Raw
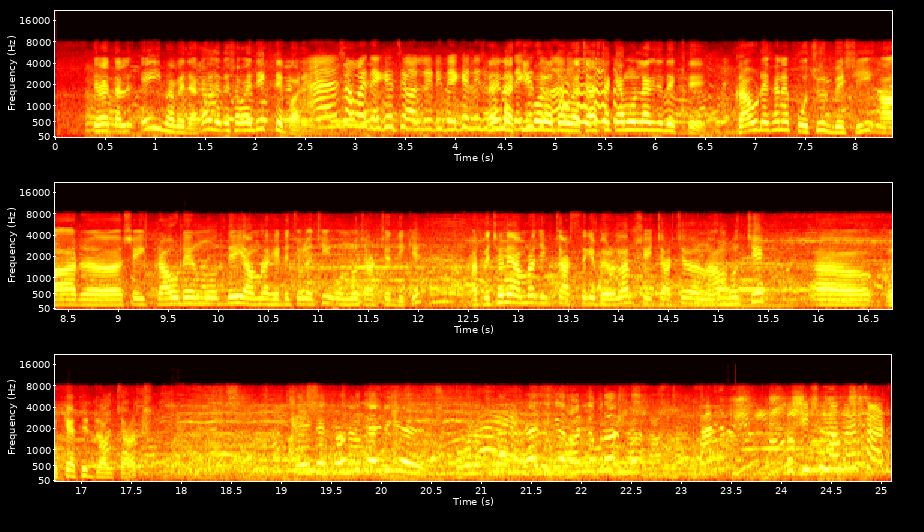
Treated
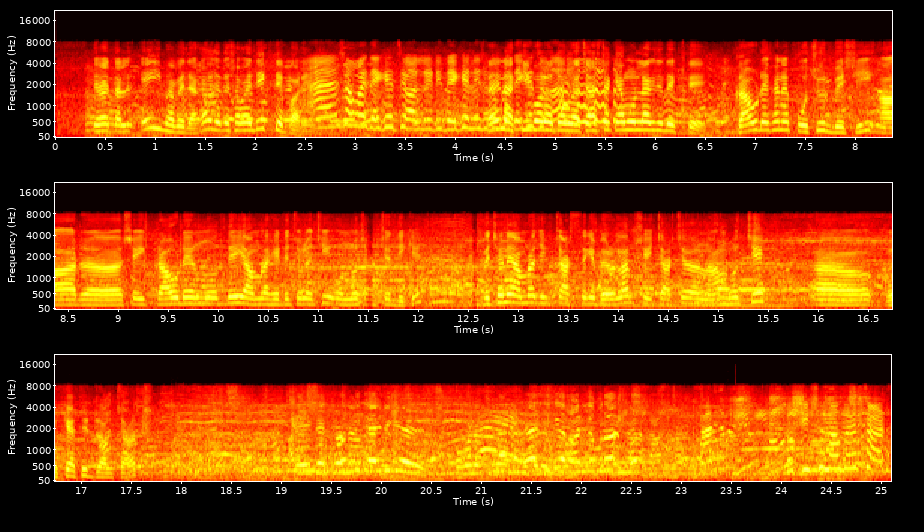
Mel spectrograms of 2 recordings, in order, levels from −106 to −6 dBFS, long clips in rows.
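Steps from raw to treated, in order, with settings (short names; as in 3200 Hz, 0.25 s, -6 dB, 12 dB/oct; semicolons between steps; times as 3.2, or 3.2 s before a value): 11.4–12.65 negative-ratio compressor -25 dBFS, ratio -0.5; gain -5 dB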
